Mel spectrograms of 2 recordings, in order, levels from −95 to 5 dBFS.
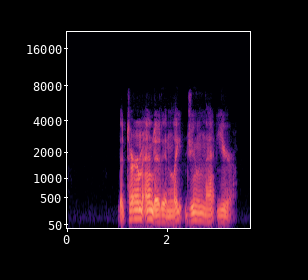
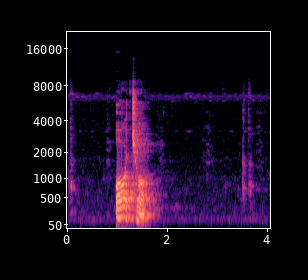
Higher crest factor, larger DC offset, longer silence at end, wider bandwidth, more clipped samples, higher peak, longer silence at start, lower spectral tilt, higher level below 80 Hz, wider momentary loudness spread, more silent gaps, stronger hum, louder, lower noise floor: about the same, 18 dB vs 20 dB; neither; second, 0.4 s vs 0.55 s; second, 7.2 kHz vs 9.4 kHz; neither; about the same, -4 dBFS vs -2 dBFS; about the same, 1.05 s vs 1 s; about the same, -5.5 dB/octave vs -4.5 dB/octave; about the same, -62 dBFS vs -62 dBFS; about the same, 12 LU vs 11 LU; neither; neither; second, -21 LUFS vs -15 LUFS; first, -80 dBFS vs -63 dBFS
